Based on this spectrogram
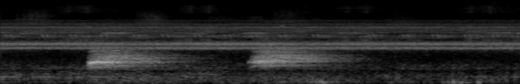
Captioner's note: creature shrieking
